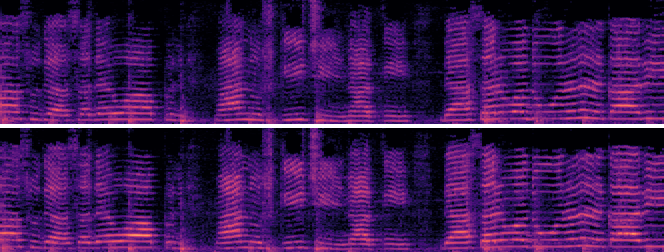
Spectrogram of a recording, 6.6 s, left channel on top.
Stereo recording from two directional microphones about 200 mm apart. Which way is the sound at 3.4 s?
15° left (ahead or behind).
